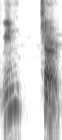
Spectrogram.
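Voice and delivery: WINTER drawn out as WIN, TER; slow syllable-by-syllable WIN-TER; broken into syllables. Shown as a demonstration. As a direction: split WINTER into two separate beats. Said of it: "two syllable".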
